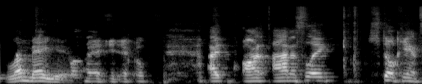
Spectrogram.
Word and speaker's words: LeMahieu: Another guy that she can't say his name right, and that is DJ, not Lemieux, DJ LeMahieu.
